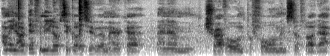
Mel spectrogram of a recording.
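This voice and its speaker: A man of medium pitch speaks with monotone, flat intonation. Audible room echo and noticeable background noise surround him. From England, Birmingham. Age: 20s. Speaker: singer-songwriter. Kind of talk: radio interview. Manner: halting, many fillers.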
